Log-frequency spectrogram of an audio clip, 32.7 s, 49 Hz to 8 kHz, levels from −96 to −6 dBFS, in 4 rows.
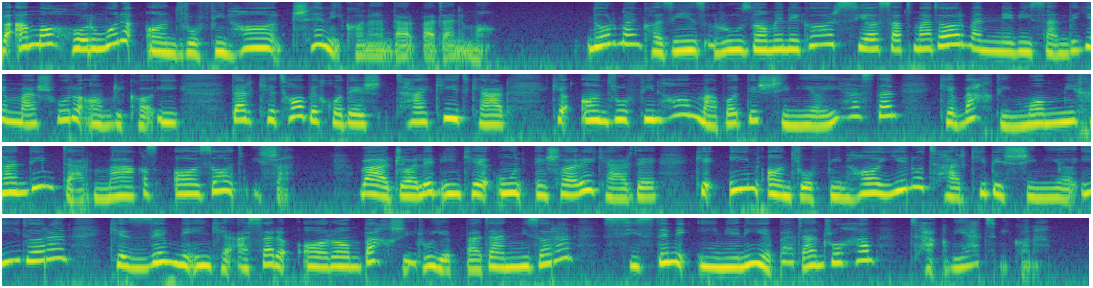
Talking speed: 130 wpm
